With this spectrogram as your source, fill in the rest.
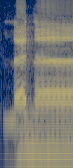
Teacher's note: نا الف مدہ ہے، ایک الف کے برابر کھینچ کر پڑھیں گے۔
